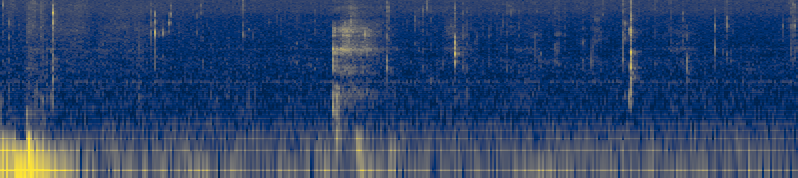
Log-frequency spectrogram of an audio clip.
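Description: A child chewing chewy candy, with small wet mouth clicks and a brief louder mouth sound about three seconds in as he sucks his fingers. A few low thumps come at the very start.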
